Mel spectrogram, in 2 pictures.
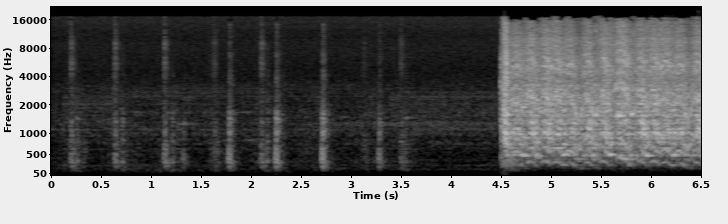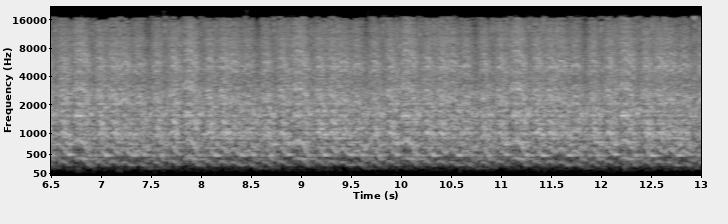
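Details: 2000 Ford F-250 7.3 diesel, 208k miles, all parts under valve cover new except injectors, new cam position sensor: slow even cranking about three pulses a second, then hiss and clatter, turns over but never fires; owner suspects injectors.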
